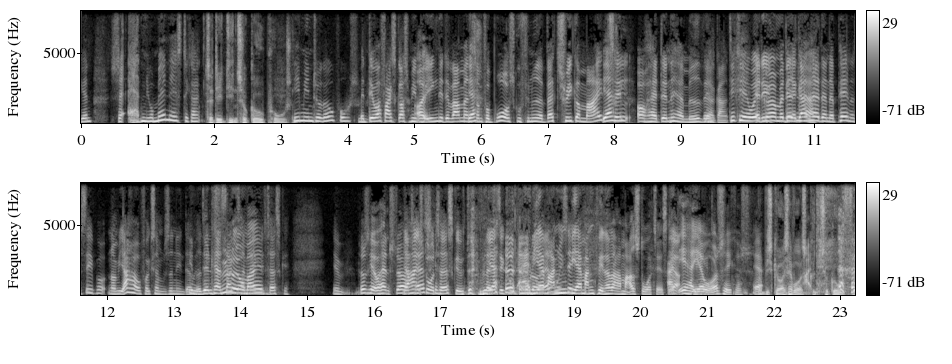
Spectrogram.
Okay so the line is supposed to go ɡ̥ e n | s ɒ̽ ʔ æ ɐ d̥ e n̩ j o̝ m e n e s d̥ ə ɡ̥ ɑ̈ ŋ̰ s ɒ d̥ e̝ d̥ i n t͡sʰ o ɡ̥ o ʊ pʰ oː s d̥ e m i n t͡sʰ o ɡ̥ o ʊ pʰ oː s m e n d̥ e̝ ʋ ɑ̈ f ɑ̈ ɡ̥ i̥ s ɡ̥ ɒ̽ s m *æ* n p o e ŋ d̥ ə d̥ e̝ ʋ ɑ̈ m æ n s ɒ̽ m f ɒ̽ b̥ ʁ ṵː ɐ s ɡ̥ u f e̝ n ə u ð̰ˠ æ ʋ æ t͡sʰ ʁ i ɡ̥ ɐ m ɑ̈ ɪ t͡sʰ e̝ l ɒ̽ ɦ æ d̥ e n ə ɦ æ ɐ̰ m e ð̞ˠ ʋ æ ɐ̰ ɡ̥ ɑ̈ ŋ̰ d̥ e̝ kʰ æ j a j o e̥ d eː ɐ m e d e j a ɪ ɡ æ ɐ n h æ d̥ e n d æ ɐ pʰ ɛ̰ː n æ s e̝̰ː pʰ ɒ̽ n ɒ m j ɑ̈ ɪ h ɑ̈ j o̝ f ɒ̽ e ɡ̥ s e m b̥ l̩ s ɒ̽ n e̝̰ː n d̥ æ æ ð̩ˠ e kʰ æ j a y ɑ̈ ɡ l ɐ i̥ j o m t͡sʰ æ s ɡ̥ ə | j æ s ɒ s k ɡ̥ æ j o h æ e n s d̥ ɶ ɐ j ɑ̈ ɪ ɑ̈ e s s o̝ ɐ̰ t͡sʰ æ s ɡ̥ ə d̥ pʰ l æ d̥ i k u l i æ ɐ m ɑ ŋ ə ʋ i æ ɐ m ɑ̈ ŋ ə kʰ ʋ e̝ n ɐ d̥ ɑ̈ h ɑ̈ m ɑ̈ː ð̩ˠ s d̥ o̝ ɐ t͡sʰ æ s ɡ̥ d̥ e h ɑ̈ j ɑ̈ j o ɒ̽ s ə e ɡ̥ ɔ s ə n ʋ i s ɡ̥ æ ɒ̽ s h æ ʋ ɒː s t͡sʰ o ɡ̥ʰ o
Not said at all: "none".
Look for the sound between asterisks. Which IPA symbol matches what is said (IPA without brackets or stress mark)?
i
